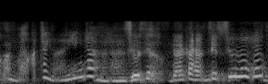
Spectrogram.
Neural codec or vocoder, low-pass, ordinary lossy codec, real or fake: codec, 16 kHz, 0.5 kbps, FreqCodec, smaller model; none; none; fake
